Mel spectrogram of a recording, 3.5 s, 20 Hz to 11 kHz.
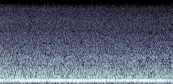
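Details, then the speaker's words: Rapid 500 A 12 V three-phase air-cooled rectifier, 480 V input, 6 kW, remote controlled, tested by electricians, switched on as volts and amps rise: steady low electrical hum with even fan hiss, no buzzing or crackle; normal operation. "Volts and amps go up. Take a look at the oscilloscope wave there. Very nice working machine."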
